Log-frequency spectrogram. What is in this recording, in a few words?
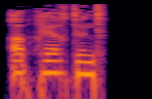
"abhärtend", German; adjectives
